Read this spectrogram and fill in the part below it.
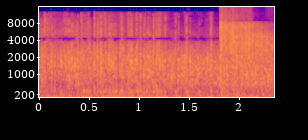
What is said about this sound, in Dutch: Dat zijn dan kanonnen die worden afgevuurd, ja, stel voor? Er waren 100, 140 enorme kanonnen die de halve stad in, eh, in, puin schoten.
